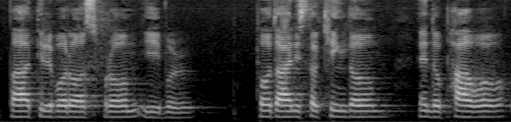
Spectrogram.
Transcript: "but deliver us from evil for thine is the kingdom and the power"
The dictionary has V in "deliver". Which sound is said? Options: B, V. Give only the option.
B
